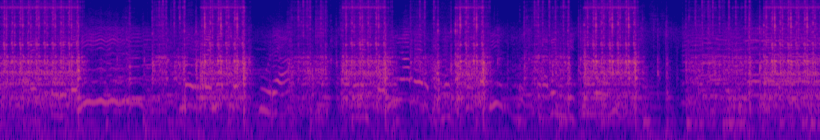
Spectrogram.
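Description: A rotary telephone dial being turned and let go digit after digit as a number is dialed. Each return of the dial is a short run of rapid clicks, several in a row with brief pauses between them.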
